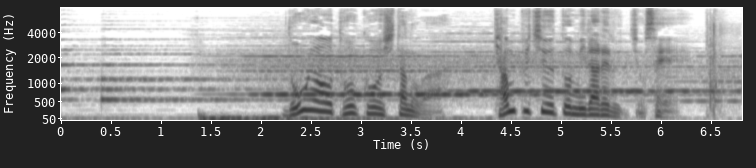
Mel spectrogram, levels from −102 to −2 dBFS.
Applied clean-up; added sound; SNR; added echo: none; none; none; none.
